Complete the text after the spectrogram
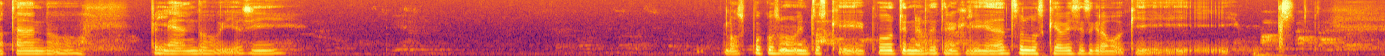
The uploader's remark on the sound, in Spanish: Disfruta la lluvia conmigo y de mi sonido favorito: el sonido de la lechuza.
